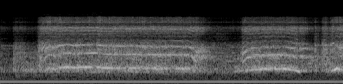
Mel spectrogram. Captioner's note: screaming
